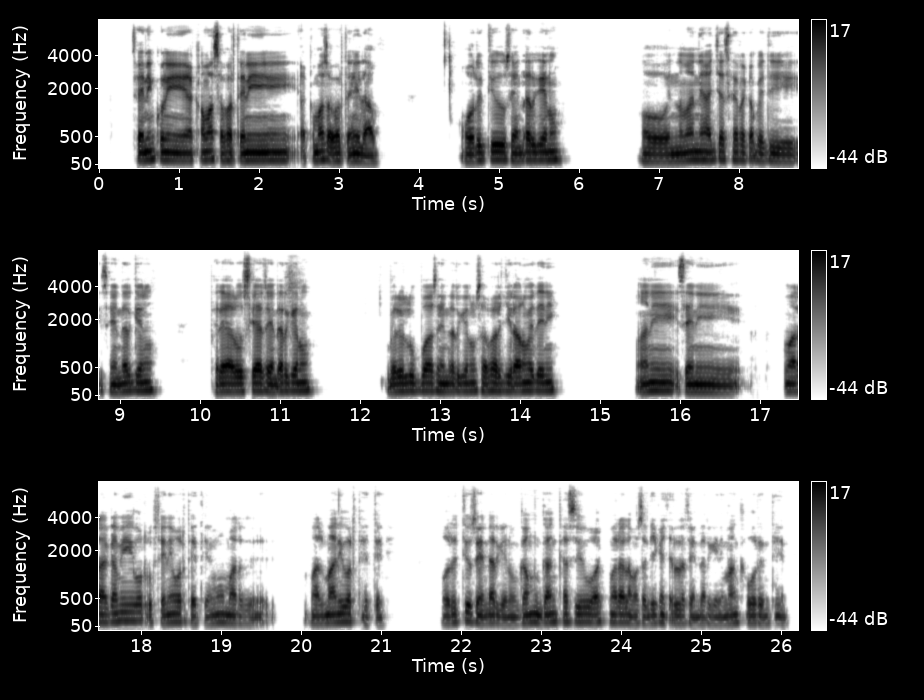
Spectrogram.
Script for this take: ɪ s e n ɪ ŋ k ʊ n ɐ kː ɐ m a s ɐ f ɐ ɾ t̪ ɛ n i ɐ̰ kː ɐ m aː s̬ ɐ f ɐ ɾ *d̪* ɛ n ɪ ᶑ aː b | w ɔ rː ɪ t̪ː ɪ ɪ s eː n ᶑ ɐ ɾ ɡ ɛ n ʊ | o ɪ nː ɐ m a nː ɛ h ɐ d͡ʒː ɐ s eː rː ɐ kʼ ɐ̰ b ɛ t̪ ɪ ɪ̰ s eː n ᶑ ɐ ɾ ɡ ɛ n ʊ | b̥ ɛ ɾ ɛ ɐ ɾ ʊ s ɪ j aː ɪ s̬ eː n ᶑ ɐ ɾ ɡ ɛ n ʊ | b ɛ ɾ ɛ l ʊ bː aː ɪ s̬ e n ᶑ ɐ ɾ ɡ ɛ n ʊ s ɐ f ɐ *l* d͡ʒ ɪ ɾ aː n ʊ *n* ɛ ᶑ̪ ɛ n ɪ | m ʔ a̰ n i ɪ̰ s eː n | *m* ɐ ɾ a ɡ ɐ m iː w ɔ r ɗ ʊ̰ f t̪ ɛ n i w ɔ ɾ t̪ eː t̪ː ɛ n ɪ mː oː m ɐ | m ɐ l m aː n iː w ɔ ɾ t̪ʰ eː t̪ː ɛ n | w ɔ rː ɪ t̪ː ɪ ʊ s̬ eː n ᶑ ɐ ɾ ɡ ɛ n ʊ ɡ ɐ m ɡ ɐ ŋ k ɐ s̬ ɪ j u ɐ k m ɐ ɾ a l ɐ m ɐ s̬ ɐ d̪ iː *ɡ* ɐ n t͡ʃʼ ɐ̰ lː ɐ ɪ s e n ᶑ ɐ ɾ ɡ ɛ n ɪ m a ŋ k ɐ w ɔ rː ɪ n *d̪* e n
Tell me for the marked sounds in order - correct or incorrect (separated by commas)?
incorrect, incorrect, incorrect, correct, incorrect, incorrect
